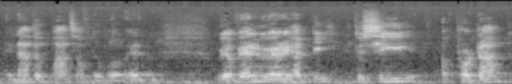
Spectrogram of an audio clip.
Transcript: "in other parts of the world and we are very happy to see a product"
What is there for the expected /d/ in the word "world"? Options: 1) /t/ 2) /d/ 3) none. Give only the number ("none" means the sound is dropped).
3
